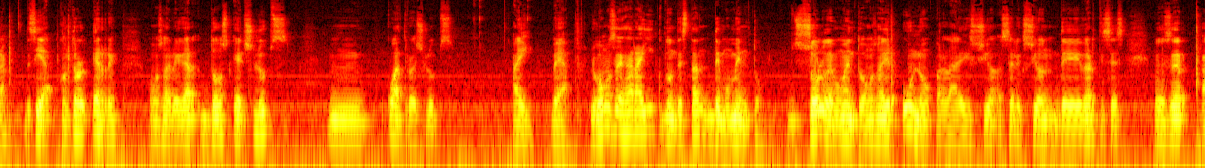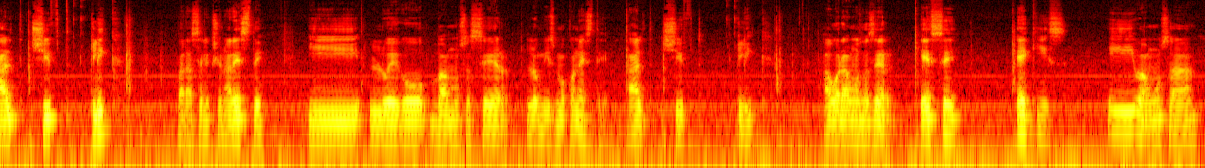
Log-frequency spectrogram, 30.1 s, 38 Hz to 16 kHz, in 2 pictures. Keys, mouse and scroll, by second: 0.7 ctrl+r, 2.0 scroll up 2, 4.4-5.2 scroll up 4, 6.1 click, 6.7 click, 11.1 1, 12.8 click, 16.2 alt+shift+click, 24.1 alt+shift+click, 26.5 s, 27.7 x.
